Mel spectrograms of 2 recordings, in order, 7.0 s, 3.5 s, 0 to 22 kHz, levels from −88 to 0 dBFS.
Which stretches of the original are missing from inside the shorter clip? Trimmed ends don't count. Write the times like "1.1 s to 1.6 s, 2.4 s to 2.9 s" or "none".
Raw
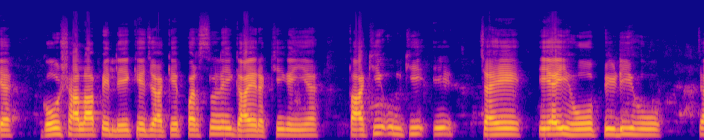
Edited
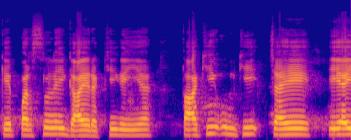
4.1 s to 4.6 s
